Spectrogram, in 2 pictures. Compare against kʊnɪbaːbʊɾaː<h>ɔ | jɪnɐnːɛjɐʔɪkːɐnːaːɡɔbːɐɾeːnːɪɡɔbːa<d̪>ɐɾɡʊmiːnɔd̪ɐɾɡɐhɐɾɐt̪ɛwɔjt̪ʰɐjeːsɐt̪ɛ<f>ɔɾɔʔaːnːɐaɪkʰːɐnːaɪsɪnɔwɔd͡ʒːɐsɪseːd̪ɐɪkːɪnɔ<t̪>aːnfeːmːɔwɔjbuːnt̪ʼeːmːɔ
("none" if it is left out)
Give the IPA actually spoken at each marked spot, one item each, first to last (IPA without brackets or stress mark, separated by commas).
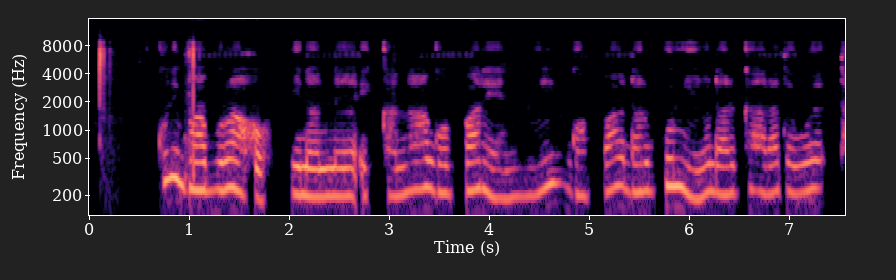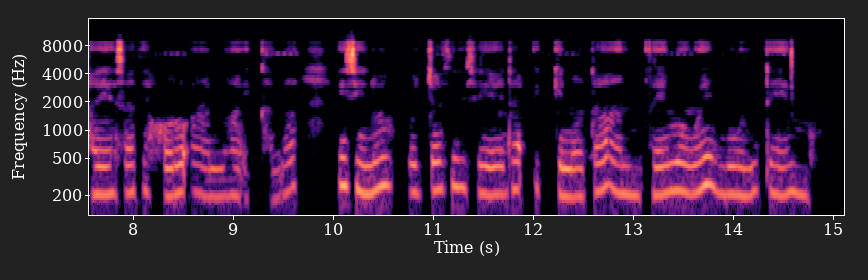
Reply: h, d̪, h, t̪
